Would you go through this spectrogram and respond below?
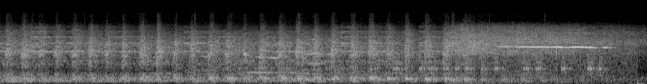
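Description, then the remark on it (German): A steam train at a station rattles past with a steady clickety-clack of its wheels and broad hissing of steam. Near the end a high, thin squeal rings out before the noise drops away. “Dort zischt und quietscht.”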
